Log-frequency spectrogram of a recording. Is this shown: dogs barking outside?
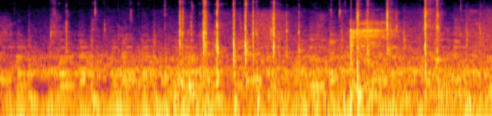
no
